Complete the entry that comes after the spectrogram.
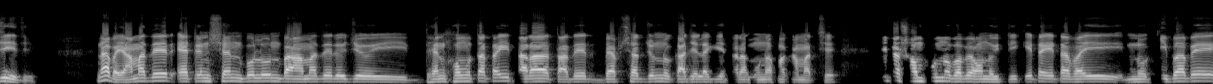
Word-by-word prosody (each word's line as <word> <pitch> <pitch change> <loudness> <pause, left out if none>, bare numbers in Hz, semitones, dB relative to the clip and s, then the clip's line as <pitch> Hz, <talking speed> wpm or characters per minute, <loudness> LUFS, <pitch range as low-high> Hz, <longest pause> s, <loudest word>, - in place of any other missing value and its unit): জ্বী, 155 -1 +3
জ্বী। 90 - -12 0.7
না - - +7
ভাই 110 - +4
আমাদের 155 +4 +4
অ্যাটেনশন 145 +1 +1
বলুন 150 +1 +1
বা 135 - +6
আমাদের 135 +1 -1
ঐযে 135 0 -2
ঐ - - +1 0.5
ধ্যান 125 +3 0
ক্ষমতাটাই 145 +2 +1
তারা 135 +1 +6 0.2
তাদের 130 +2 +1 0.2
ব্যবসার 125 +2 0
জন্য 135 +1 -2 0.2
কাজে 120 0 +2
লাগিয়ে 120 0 -3
তারা 115 0 -1
মুনাফা 110 0 -3
কামাচ্ছে। 105 0 -4 0.6
এটা - - +1
সম্পূর্ণভাবে 150 -2 0
অনৈতিক। 125 0 -4
এটা, 140 +2 0
এটা 135 0 0
ভাই 130 +1 +3 0.5
ন - - -1 0.2
কিভাবে 145 +3 +1
135 Hz, 150 wpm, -18 LUFS, 125-145 Hz, 0.7 s, না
